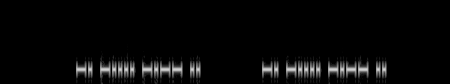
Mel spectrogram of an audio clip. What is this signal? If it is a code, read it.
Morse code, heard as a keyed tone, about 40 wpm, 700 Hz. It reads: N6YI N6YI
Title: USA Call Signs - 4 Characters - Repeated 2x - 40wpm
